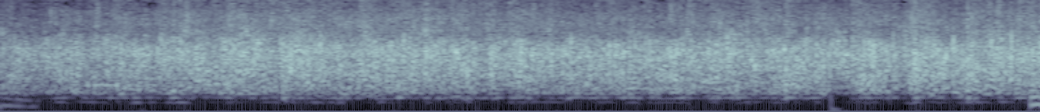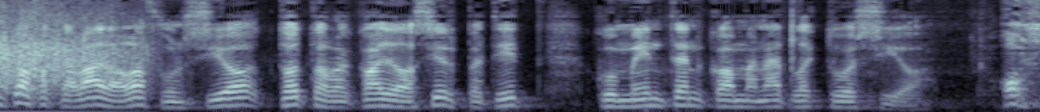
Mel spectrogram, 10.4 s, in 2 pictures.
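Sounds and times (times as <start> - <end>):
loud applause: 0.0 - 6.0
speech: 5.3 - 10.4.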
